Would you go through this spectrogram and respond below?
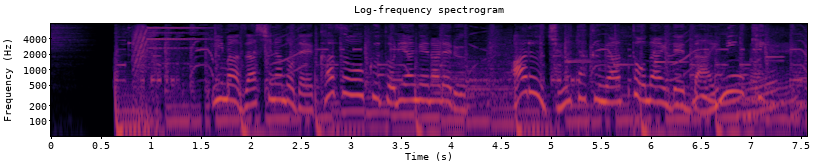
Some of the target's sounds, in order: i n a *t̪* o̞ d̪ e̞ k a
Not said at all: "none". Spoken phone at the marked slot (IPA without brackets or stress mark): d̪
